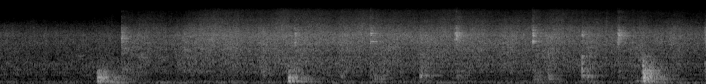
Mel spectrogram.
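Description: Loitta shutki masala sizzling in a wok as a spatula stirs and scrapes it, frying it down with small additions of water. The sizzle jumps up about a second in, after a knock, and sharp scrapes and knocks of the spatula on the pan come about once or twice a second.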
